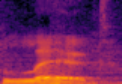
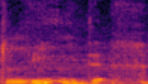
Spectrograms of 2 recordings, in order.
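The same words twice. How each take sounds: First: The vowel is short, rhyming with red. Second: The vowel is long, rhyming with bead. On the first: "which do sound like red" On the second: "bead, which sounds like lead"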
